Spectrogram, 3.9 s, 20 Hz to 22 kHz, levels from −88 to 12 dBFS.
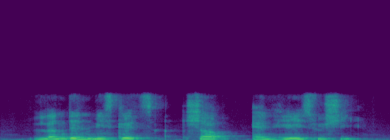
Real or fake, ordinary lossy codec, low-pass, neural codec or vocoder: fake; Opus, 64 kbps; 7.2 kHz; codec, 16 kHz, 4 kbps, FreqCodec, smaller model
